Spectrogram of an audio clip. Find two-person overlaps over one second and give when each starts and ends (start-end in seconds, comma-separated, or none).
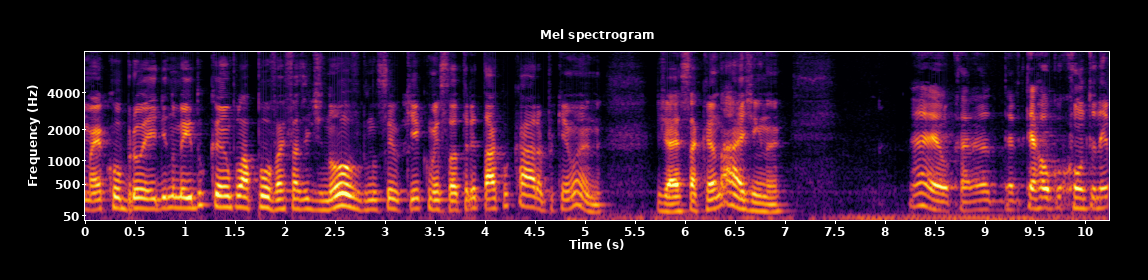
none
